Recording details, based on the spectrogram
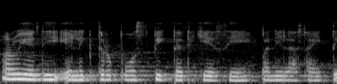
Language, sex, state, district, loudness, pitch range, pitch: Nagamese, female, Nagaland, Dimapur, -16 LUFS, 195-220 Hz, 205 Hz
